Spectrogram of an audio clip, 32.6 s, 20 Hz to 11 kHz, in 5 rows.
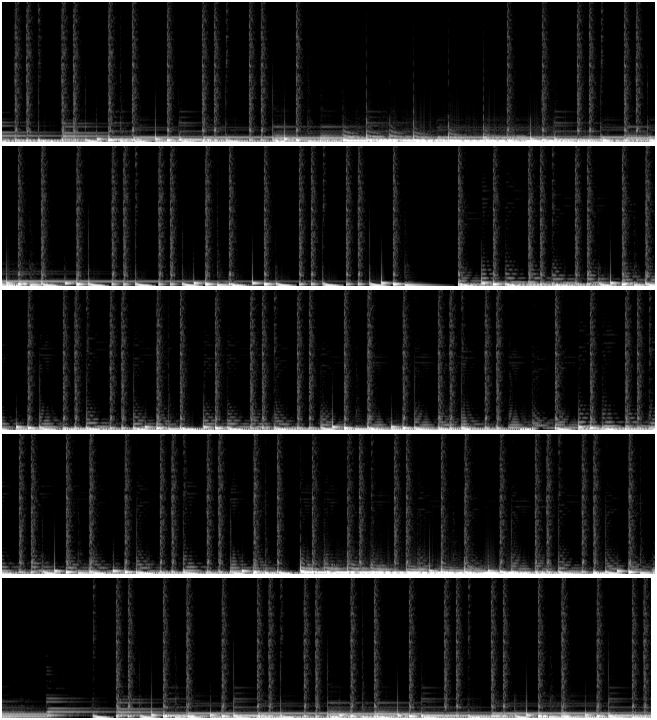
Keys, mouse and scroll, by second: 3.1 click, 4.3-4.7 scroll down 2, 4.7-6.1 middle drag, 6.1-8.2 scroll up 1, 8.2-11.3 middle drag, 9.2-9.7 scroll down 3, 11.3 click, 12.2 Tab, 12.5-13.8 scroll up 4, 13.8 scroll up 1, 14.0 ctrl+r, 15.7 Tab, 16.0-17.5 scroll down 1, 17.5 middle click, 18.4-18.7 scroll up 1, 18.7-20.2 middle drag, 20.2-20.8 scroll down 1, 20.8-21.9 scroll down 1, 21.9 alt+h, 22.5-23.1 scroll down 1, 23.1 click, 23.9-24.5 scroll down 2, 24.9-25.2 scroll up 2, 25.6 click, 26.0-27.2 scroll down 2, 27.6 KP_1, 28.3-28.7 scroll up 1, 28.7 shift+middle click, 29.1 scroll up 2, 29.7-31.3 shift+middle drag, 31.3 click.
